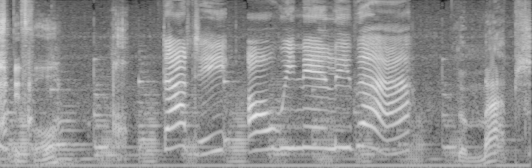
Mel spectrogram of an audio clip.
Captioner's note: snorts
